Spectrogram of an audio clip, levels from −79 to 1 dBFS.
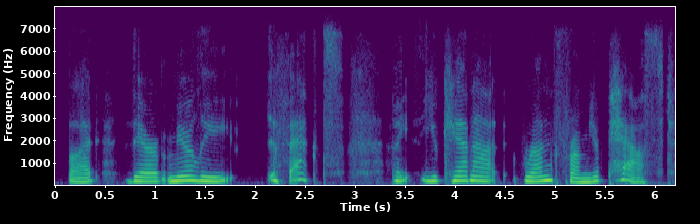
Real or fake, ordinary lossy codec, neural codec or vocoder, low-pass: fake; Opus, 16 kbps; codec, 16 kHz, 8 kbps, FunCodec, trained on Chinese and English, 25 frames a second; 7.2 kHz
